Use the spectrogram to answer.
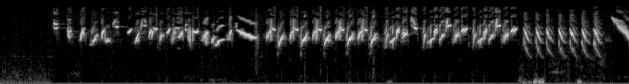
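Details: Continuous 'mama binette' song from a European goldfinch: about six seconds of rapid, tumbling high twitters, trills and slurred whistles without pause, with a couple of soft thumps near the end.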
